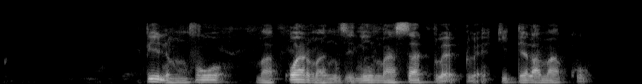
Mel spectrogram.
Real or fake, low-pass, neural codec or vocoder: fake; 7.2 kHz; codec, 24 kHz, 3 kbps, HILCodec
